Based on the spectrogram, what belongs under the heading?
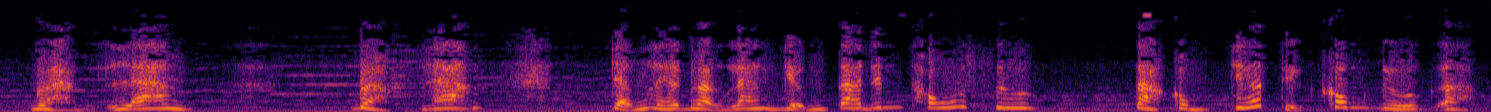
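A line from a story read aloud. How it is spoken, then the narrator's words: Trembling voice. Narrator (Vietnamese): Bà run rẩy nói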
